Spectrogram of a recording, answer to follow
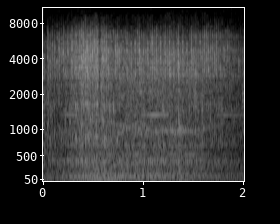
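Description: CVR(T) Samson armoured recovery vehicle's engine running, rising in level about half a second in and then easing off, as the vehicle sits with its rear spade bedded into the sand.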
